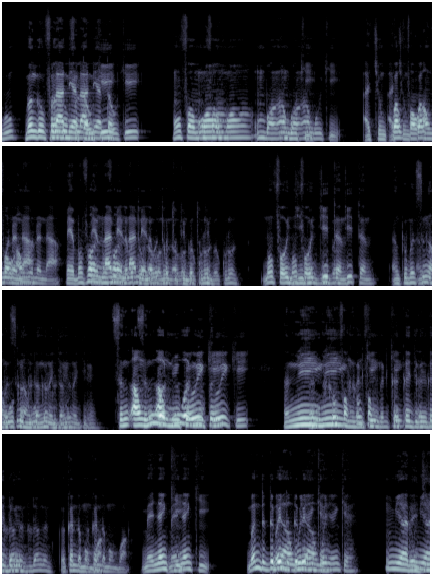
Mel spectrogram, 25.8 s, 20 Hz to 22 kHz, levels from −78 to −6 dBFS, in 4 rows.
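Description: Speech, with a doubled audio track throughout: a second full-band copy trails the original by roughly 400 ms, about 5 dB quieter, with no decay or room colour, giving a dry slapback. The likely cause is the signal being picked up again through a slower path or an edit leaving two copies offset. At 17.54 to 17.57 s there are repeated frames: a 23.2 ms stretch plays twice, heard as a brief stutter. This fits a single compressed frame being duplicated, and it lengthens the audio by 23.2 ms.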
